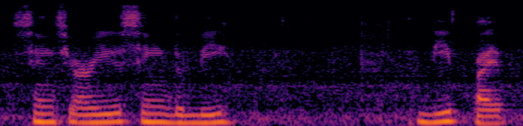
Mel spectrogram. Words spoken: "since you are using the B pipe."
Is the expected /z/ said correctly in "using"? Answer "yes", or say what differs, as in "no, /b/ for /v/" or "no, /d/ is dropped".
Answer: no, /s/ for /z/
